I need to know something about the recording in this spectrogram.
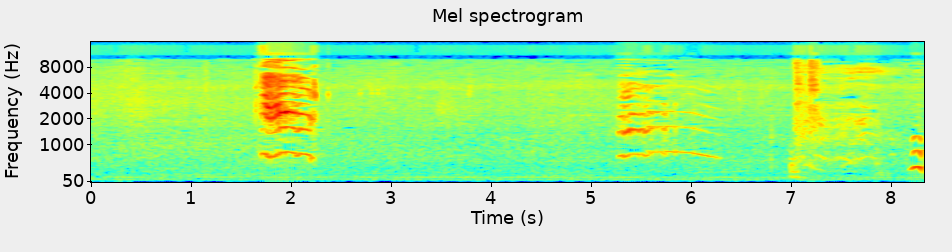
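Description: Grey male cat meowing three times: a loud wavering meow, then a longer meow that falls in pitch, then a softer, breathier one near the end.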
